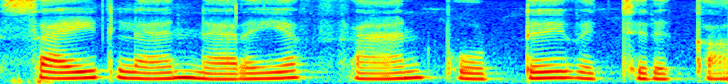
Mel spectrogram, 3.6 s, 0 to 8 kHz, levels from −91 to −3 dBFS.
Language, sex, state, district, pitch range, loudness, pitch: Tamil, female, Tamil Nadu, Nilgiris, 195-230 Hz, -15 LUFS, 210 Hz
